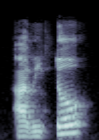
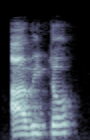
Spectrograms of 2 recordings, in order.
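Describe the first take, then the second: First: Habitó with a strong TÓ at the end; final-syllable stress. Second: Hábito with a high, strong HÁ; first-syllable stress. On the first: Teacher contrasting the same word, final stress on habitó. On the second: Teacher contrasting the same word, first-syllable stress on hábito. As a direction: punch the start of hábito, then fall away. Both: Shown as a demonstration. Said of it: "se elige la misma palabra".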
